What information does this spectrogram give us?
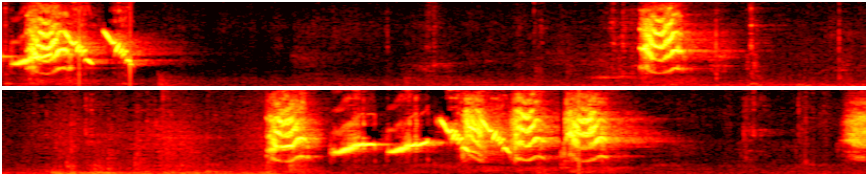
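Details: A female double-collared seedeater (coleiro) gives high, thin chirps in short bursts, with a quick run of sweet twittering notes near the end and a low rustle between. These female calls are used to stimulate males to sing.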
